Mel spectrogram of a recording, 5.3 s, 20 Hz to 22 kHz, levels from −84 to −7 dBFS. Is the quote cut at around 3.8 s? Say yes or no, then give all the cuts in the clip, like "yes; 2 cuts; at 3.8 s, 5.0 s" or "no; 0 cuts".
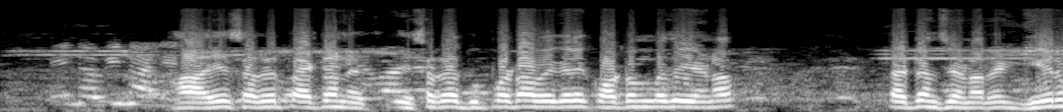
no; 0 cuts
